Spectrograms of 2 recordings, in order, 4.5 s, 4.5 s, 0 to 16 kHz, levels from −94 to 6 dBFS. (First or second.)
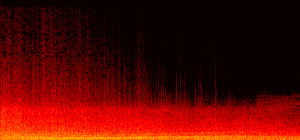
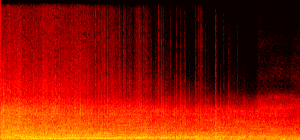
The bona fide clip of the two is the first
